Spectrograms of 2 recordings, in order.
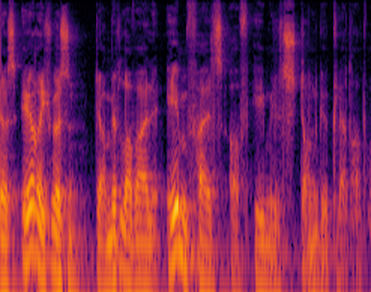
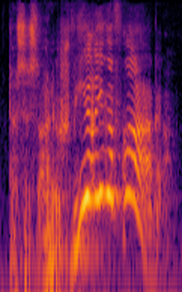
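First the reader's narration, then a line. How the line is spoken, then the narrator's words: Squeaky, thoughtful. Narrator (German): piepste das Mäusel nachdenklich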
